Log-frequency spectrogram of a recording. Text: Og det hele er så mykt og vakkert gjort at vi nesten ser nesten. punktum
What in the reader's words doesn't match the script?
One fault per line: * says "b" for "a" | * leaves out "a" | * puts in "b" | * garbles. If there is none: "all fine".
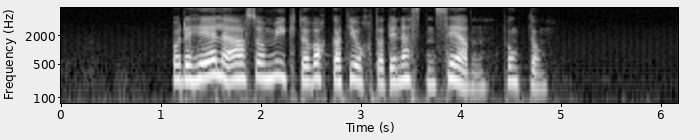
* says "den" for "nesten"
